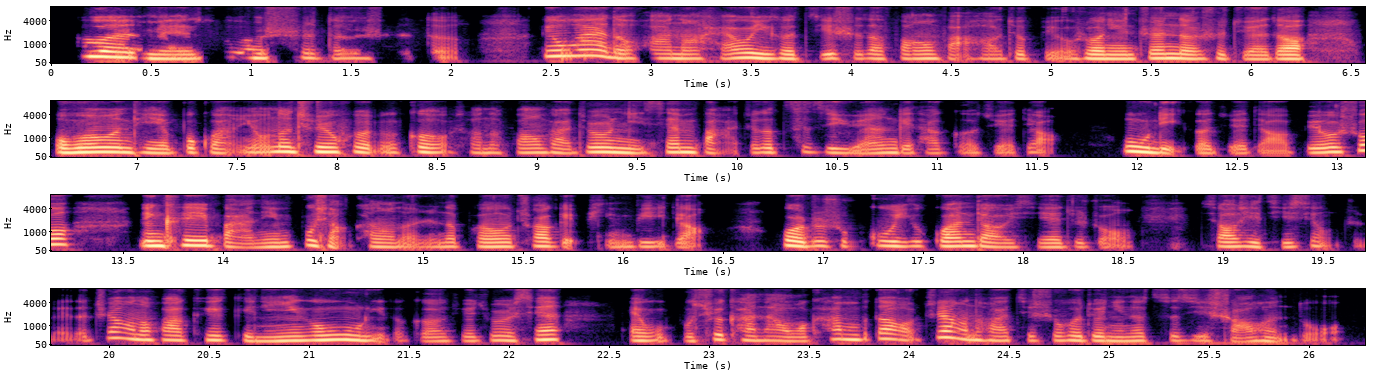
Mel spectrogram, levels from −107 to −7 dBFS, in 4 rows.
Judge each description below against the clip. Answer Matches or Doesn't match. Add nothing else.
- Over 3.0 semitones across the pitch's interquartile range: Doesn't match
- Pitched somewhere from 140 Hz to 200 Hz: Matches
